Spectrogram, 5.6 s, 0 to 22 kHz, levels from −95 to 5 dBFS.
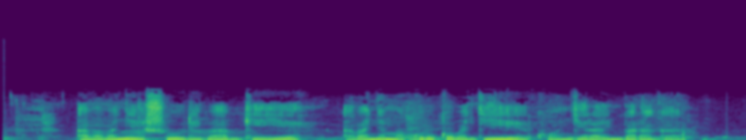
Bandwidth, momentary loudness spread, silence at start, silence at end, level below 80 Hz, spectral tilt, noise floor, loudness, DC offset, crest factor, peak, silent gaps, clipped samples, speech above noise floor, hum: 7.8 kHz; 14 LU; 0 s; 0.15 s; -52 dBFS; -5.5 dB/octave; -43 dBFS; -19 LUFS; under 0.1%; 16 dB; -4 dBFS; none; under 0.1%; 24 dB; none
